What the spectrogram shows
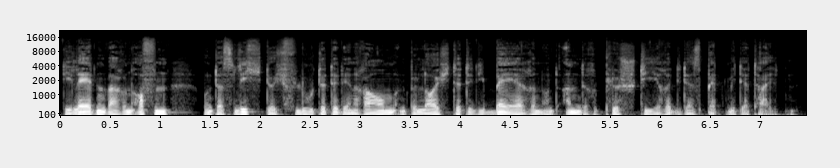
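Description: Man, audiobook narrator, scripted narration, measured storytelling, very deep voice, husky. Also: warm tone.

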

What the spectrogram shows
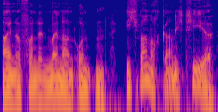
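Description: A man's voice: low voice, sing-song, creaky, mellow, husky, dry recording, studio quality, pitched above the performer's own voice, heavily acted. A man voicing a worried, efficient young female police secretary in an audiobook. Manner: worried, quick.

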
